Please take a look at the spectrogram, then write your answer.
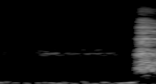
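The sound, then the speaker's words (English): Heavy, close breathing pushes right into the microphone, low rumbling puffs building into a loud, harsh exhale of rushing air at the end. “I'm breathing into the mic really hard.”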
